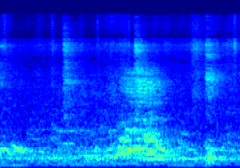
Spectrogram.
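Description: A baby pigeon held for sale gives soft, low coos, faint and close, with a murmur of voices and background noise around it.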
